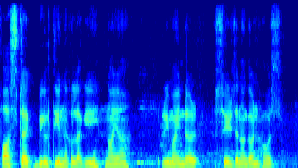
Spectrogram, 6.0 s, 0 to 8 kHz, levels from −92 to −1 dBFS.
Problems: constant background noise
